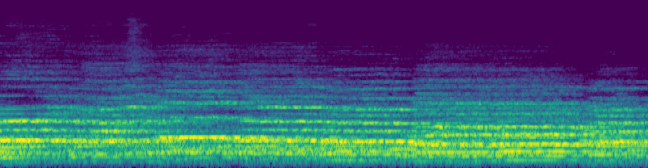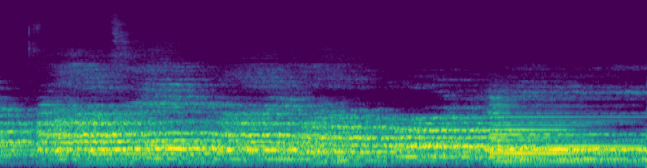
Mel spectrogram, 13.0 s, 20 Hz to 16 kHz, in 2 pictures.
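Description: A group of voices singing a hymn, accompanied on grand piano, with a short break between phrases about 7 seconds in.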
